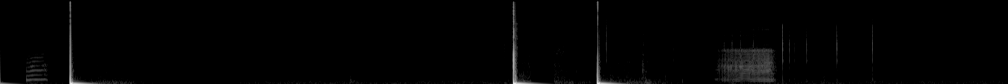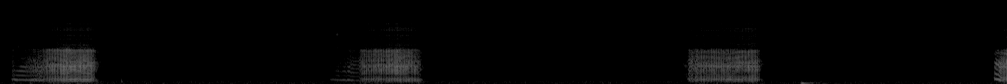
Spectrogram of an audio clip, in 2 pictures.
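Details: Small Yorkie dog snoring while asleep, with another dog sleeping nearby: soft, short snores every few seconds in a quiet room, with a few sharp clicks early on.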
